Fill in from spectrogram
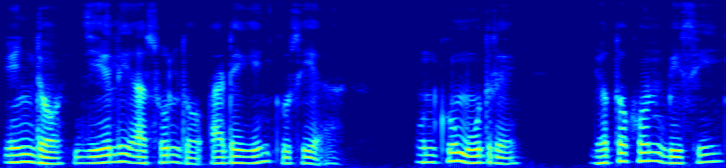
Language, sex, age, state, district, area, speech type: Santali, male, 18-30, West Bengal, Bankura, rural, spontaneous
